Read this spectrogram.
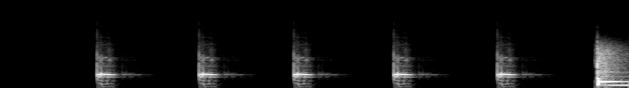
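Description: A game countdown beeps once a second.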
